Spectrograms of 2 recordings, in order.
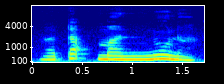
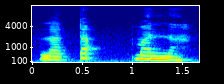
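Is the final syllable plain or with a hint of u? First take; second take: u hint; plain. First: The n carries a faint rounded u quality. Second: The double n is said plainly with no u hint. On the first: The speaker calls it right. "karena ada ismam" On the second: The speaker calls it wrong. "tidak dibaca la ta'manna"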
